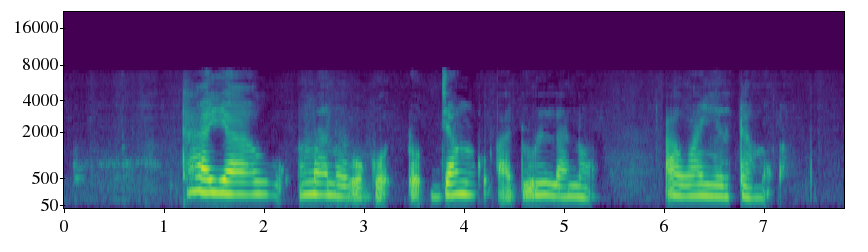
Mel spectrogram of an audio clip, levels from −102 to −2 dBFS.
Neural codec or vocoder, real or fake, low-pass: codec, 44.1 kHz, 7.8 kbps, Pupu-Codec; fake; 7.2 kHz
